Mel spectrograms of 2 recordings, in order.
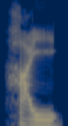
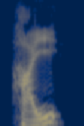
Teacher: to be is pronounced with a low, level tone, and to be located is pronounced with a mid-rising tone.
